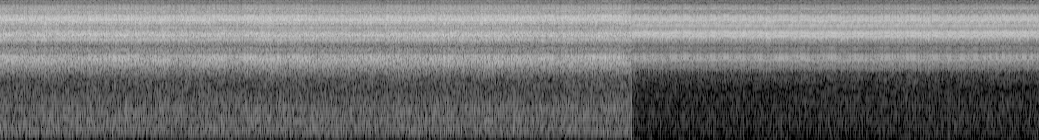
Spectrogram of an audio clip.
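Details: A cicada's loud, sustained metallic buzz, steady throughout; partway through the background below the song drops away, leaving the shrill tone even cleaner.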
